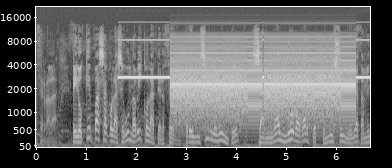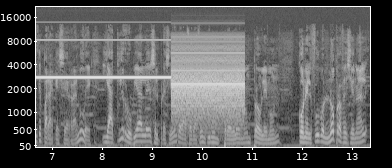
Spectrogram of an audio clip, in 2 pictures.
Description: Commodore tape loading (standard loader), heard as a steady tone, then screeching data.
